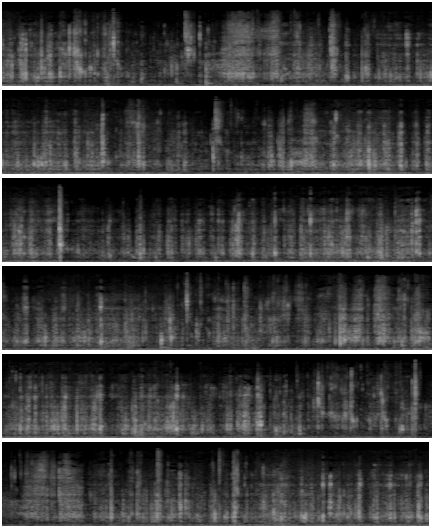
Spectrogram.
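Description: Close-miked chewing and wet mouth sounds of a person eating mutton curry with basmati rice: dense rapid clicks and smacks, easing briefly a few times between mouthfuls.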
